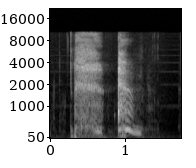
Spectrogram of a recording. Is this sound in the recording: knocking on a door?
no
